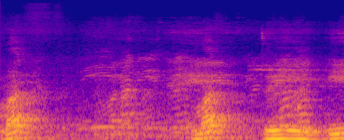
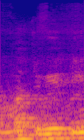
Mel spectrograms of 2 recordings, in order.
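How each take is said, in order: First: The t is held and doubled before v. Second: The t is said once, without doubling. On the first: The speaker calls it right. "आधा ता दोनों तरफ पढ़ना" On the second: The speaker calls it wrong. "मतवेति नहीं"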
